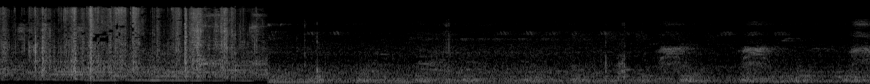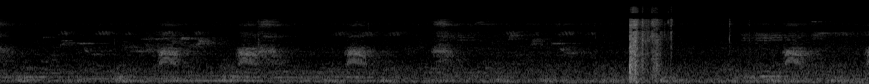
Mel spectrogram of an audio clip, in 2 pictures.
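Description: Plastic packaging crinkling as a new scooter air filter element is pulled from its bag, then birds calling repeatedly in the background, with one sharp click about 15 seconds in.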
